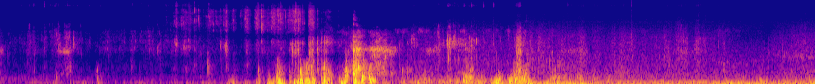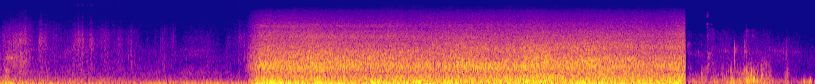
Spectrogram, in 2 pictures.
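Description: Hands rustling and crackling through dry grass and ground litter, then a loud, steady rush of wind on the microphone for about six seconds that starts and stops abruptly.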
